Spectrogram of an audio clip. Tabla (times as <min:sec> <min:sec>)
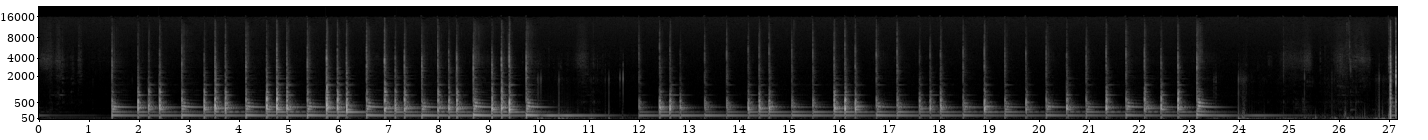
0:01.5 0:10.8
